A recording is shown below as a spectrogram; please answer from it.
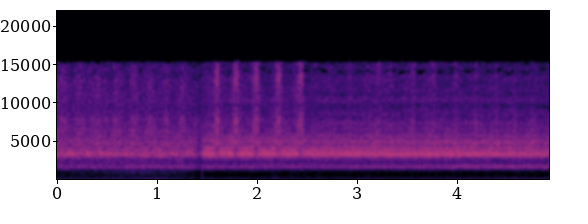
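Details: Shrill continuous cicada buzz that briefly dips, then comes back louder with a rapid throbbing pulse over a high, even drone, and a faint low rumble beneath.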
